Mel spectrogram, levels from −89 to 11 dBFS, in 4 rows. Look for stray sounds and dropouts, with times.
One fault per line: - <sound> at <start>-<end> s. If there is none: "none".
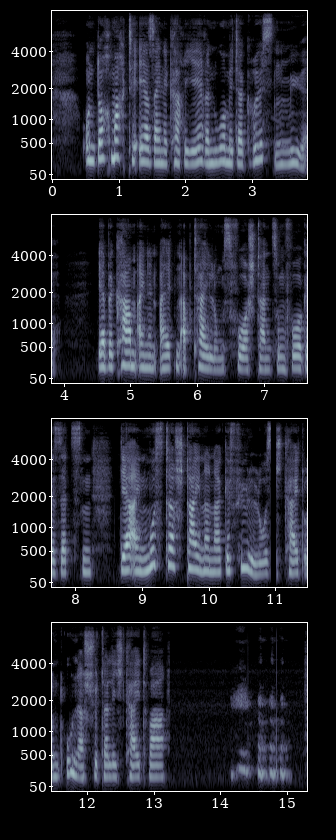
- dropout at 10.9-11.0 s
- laugh at 14.1-15.1 s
